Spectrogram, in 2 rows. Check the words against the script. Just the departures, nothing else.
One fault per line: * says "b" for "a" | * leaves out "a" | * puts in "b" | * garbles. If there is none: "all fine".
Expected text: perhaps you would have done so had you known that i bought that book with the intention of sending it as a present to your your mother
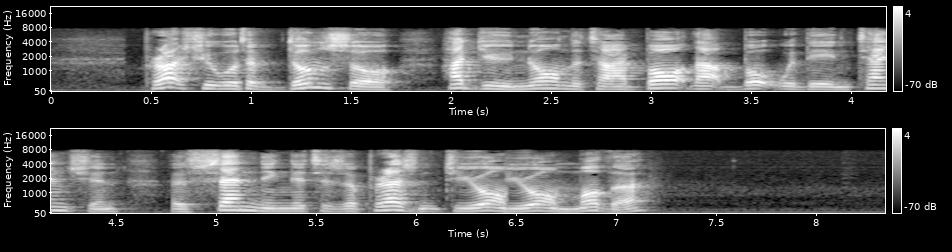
all fine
